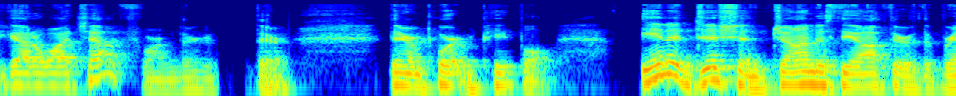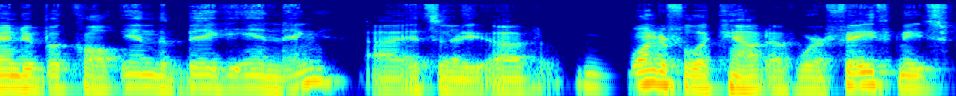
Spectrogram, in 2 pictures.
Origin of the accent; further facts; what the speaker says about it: Whittier, California, United States; Whittier Daily News. Because that was my hometown paper when I was growing up.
